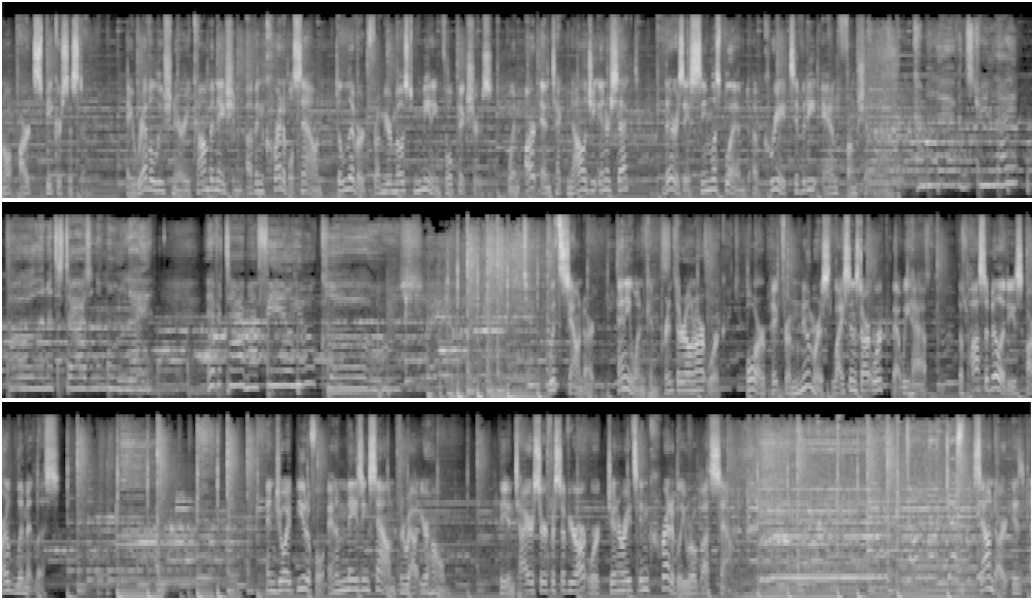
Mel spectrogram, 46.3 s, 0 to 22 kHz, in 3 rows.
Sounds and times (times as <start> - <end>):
Speech: 0.0 - 13.2, 23.3 - 31.8, 34.8 - 37.6, 38.4 - 42.0, 45.2 - 46.3
Exciting music: 0.0 - 26.1, 26.7 - 40.3, 41.0 - 46.3.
